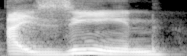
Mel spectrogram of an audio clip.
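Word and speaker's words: Izien: To the next one, we got Christian Izine, I believe is how you correctly pronounce his last name, the rookie nickel of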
